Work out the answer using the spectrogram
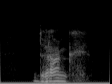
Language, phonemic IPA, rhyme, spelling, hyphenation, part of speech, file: Dutch, /drɑŋk/, -ɑŋk, drank, drank, noun, Nl-drank.ogg
- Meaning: 1. beverage, drink 2. alcoholic drinks, taken collectively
